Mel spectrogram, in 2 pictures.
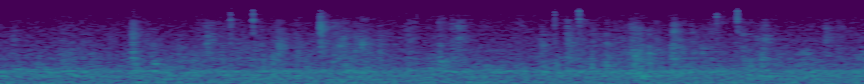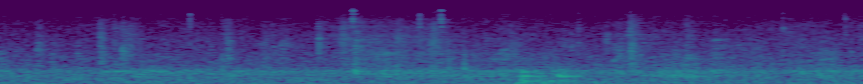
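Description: Near silence: quiet room tone with faint, scattered computer keyboard and mouse clicks, and a low thump about seven seconds in.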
